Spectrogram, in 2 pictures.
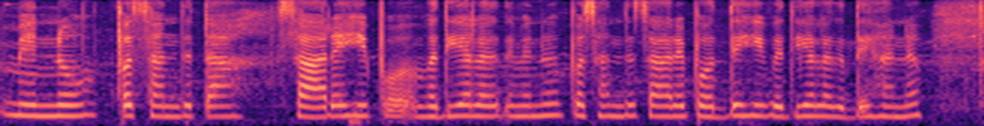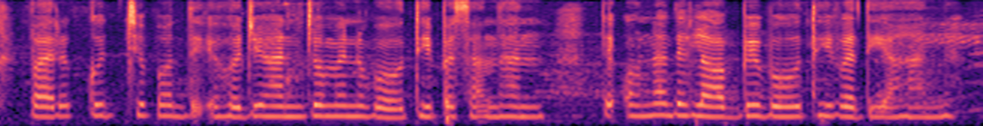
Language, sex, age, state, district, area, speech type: Punjabi, female, 18-30, Punjab, Mansa, urban, spontaneous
